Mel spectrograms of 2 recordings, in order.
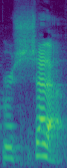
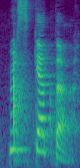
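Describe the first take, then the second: First: The word has a non-Italian pronunciation. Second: The word has the Italian pronunciation. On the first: The speaker calls it wrong. "not bruschetta" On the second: The speaker calls it right. "the Italian pronunciation"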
